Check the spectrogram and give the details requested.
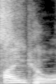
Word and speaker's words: Pineco: doesn't make sense yeah it's pineco obviously because obviously it's a pine cone so pine like the first syllable should be pine but pineapple sounds not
